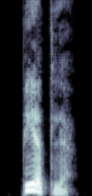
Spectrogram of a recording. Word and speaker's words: петля: К ним относятся, например, такие слова. Благо. Благом, благами, о благах. Петля. Петлю, петлей, о петле. Договор. Договора, о договоре.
